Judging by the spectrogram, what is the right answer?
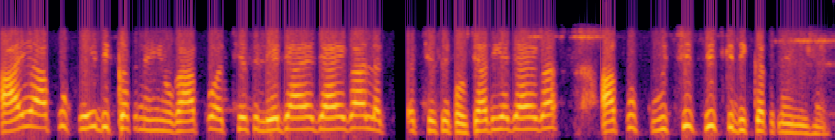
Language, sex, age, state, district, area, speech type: Hindi, female, 30-45, Uttar Pradesh, Mirzapur, rural, conversation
